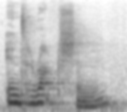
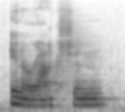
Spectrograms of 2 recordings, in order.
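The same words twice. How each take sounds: First: The T after the N is clearly pronounced. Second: The T after the N is dropped. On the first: "in British accents, we pronounce N and T in a very clear" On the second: "American accent, we tend to skip T"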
